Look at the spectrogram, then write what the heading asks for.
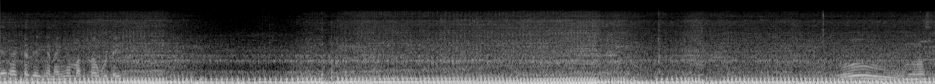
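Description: A Jawa Yezdi Roadster motorcycle engine runs steadily and loudly up close, a continuous low rumble with brief clattery surges, while people talk over it at times.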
